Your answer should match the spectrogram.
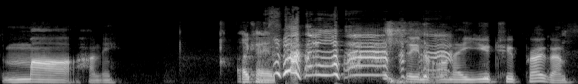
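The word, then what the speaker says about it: mas huni: and eaten with flatbread I actually do know this one it's pronounced ma honey okay I'm a YouTube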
